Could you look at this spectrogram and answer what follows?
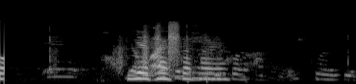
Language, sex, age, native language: Icelandic, male, 8, Icelandic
